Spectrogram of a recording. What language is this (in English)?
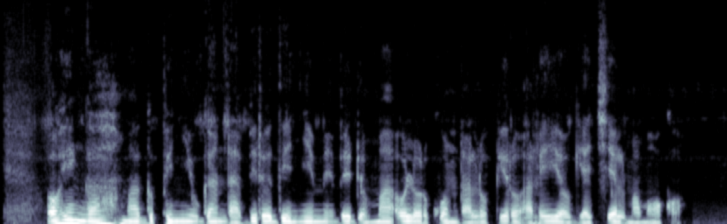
Luo (Kenya and Tanzania)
